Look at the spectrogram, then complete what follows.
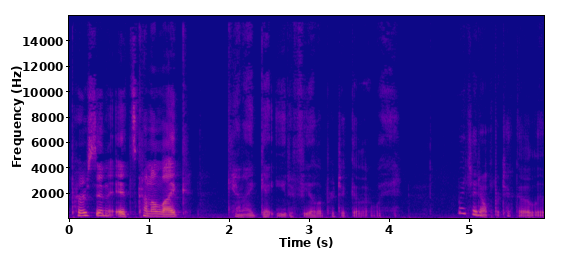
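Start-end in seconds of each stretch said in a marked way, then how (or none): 2.0-4.1 low, hushed insinuating whisper; mock manipulative whisper; sly whisper. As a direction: whisper it like a manipulator's secret thought. Voicing manipulative intent.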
